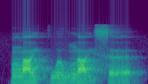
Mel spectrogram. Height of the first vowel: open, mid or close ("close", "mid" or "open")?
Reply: open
